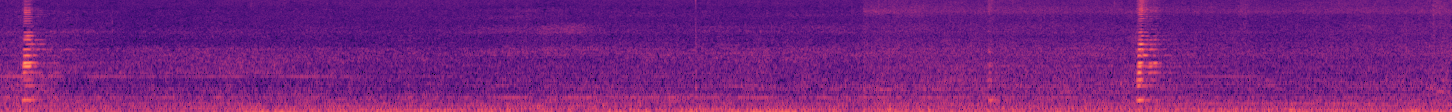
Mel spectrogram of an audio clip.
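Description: Two short car horn toots, one right at the start and another about eight and a half seconds in, over the steady low rumble of cars driving past.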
